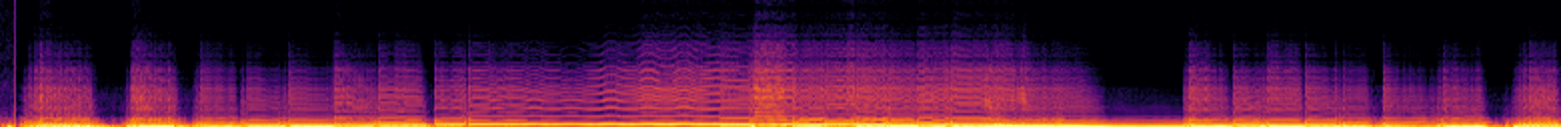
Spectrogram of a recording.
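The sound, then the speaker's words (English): Heavily distorted electric guitar through a Big Muff fuzz pedal with the fuzz control cranked, playing a line of sustained, saturated notes and chords with thick, buzzing harmonics. It is loud and steady throughout, with no talking. “So Big Muffs don't clean up like other fuzz circuits. So that's that sound.”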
